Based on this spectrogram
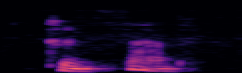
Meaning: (noun) Clipping of confabulation (“a casual chat or talk”); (verb) Clipping of confabulate (“to speak casually with somebody; to chat”)
- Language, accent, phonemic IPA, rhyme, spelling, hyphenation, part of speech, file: English, Southern England, /ˈkɒnfæb/, -æb, confab, con‧fab, noun / verb, LL-Q1860 (eng)-confab.wav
